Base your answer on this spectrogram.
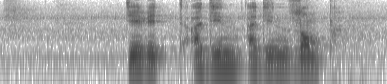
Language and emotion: Russian, neutral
